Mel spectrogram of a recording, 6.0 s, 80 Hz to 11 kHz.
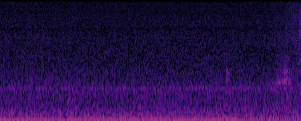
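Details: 2004 Casablanca 19th Century 54-inch ceiling fan, XLP-2000 motor, Inteli-Touch control using resistors for speed and capacitor for start windings: steady low electrical hum under faint hiss as speeds change; motor hum attributed to resistor speed control.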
